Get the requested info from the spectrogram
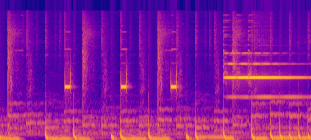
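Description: Workout interval timer giving three short countdown beeps about a second apart, then one long, louder beep that marks the end of the work round and the start of rest. Background music with a steady beat plays throughout.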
